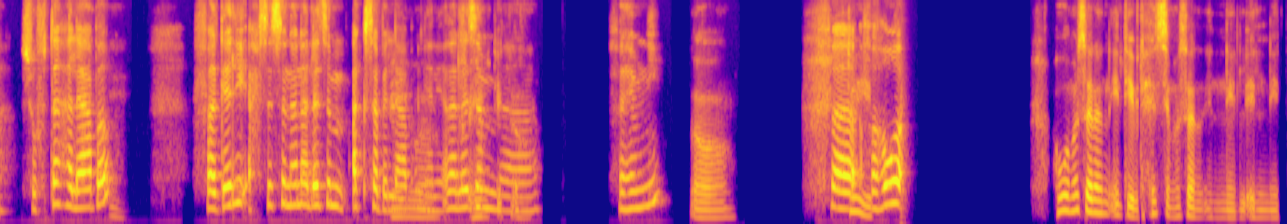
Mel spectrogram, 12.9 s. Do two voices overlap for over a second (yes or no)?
yes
